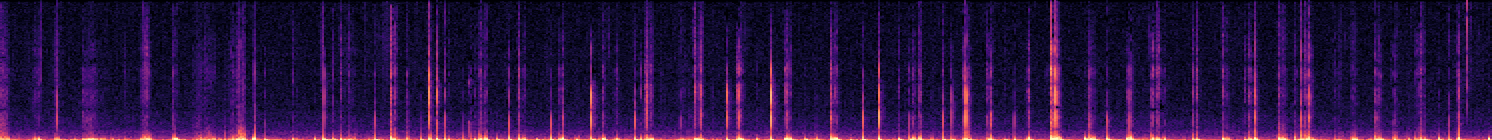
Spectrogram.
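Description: Small, solid sugar-coated jelly fruit-slice candies are held in the fingertips, and one candy is scratched against the other. This makes a steady run of soft, dull scratches and rustles, mostly low and muffled, with occasional brief bright ticks.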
